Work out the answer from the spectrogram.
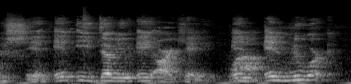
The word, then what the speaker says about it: Newark: In Newark, it's pronounced Newark.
